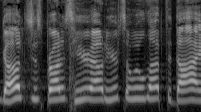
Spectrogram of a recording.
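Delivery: high-pitched complaining crowd, hammed-up; mock whining. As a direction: whine it like a grumbling mob. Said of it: "they're all whining".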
